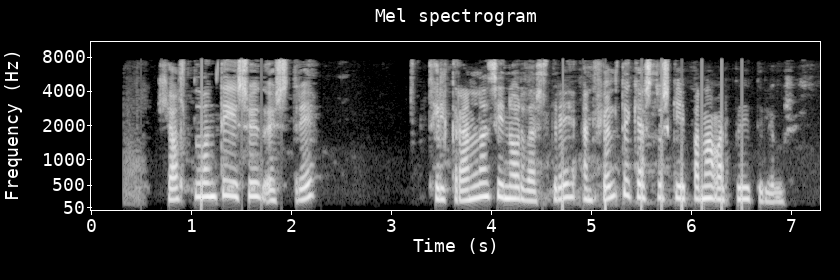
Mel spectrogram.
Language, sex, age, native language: Icelandic, female, 30-39, Icelandic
